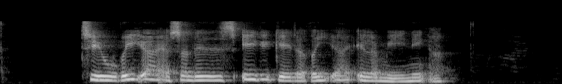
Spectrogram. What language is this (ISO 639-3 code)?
dan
